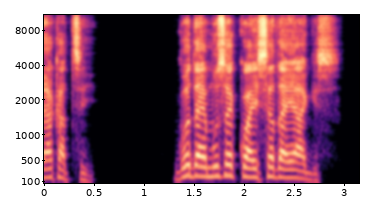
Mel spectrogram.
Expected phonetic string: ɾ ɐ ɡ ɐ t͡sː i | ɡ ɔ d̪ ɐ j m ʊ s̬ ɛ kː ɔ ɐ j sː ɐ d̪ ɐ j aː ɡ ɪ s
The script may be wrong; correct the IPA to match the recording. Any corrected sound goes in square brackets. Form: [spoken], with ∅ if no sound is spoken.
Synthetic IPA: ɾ ɐ [k] ɐ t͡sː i | ɡ ɔ d̪ ɐ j m ʊ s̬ ɛ kː ɔ ɐ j sː ɐ d̪ ɐ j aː ɡ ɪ s

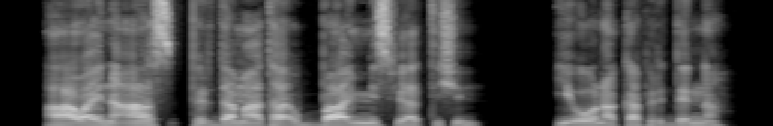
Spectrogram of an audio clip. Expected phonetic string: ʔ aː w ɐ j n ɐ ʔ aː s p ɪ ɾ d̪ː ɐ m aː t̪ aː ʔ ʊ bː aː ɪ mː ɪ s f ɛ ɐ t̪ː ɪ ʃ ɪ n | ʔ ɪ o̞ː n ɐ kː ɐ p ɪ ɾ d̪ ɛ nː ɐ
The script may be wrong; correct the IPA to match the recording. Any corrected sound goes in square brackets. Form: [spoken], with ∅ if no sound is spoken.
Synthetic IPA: ʔ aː w ɐ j n ɐ ʔ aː s p ɪ ɾ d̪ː ɐ m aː t̪ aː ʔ ʊ bː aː ɪ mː ɪ s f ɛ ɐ t̪ː ɪ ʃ ɪ n | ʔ ɪ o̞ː n ɐ kː ɐ p ɪ ɾ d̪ ɛ nː ɐ

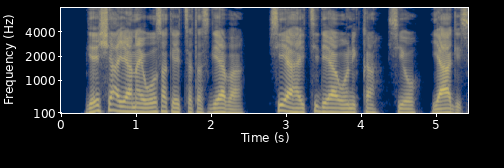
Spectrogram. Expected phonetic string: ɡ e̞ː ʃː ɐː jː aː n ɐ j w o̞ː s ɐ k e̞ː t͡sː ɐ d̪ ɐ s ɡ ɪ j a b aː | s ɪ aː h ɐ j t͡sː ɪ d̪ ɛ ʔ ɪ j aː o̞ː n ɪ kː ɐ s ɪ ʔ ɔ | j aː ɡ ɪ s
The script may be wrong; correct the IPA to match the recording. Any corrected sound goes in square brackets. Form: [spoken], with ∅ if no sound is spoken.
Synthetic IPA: ɡ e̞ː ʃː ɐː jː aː n ɐ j w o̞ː s ɐ k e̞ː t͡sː ɐ [t̪] ɐ s ɡ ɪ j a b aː | s ɪ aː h ɐ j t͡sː ɪ d̪ ɛ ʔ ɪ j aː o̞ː n ɪ kː ɐ s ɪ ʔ ɔ | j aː ɡ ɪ s

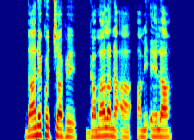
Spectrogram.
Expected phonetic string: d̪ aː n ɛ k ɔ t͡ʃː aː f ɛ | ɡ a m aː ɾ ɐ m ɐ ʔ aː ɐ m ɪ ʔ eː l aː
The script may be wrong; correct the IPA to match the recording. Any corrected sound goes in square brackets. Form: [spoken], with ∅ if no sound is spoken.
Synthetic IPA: d̪ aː n ɛ k ɔ t͡ʃː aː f ɛ | ɡ [ɐ] m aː [l] ɐ [n] ɐ ʔ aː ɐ m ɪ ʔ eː l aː

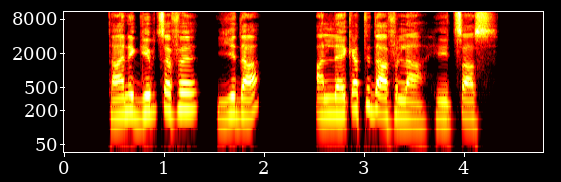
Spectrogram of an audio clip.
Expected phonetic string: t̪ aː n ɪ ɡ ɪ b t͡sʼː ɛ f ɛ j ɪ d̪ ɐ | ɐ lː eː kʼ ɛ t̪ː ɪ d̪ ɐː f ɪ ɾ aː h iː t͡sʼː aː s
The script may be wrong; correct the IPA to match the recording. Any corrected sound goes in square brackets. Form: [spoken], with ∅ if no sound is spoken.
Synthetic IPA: t̪ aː n ɪ ɡ ɪ b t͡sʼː ɛ f ɛ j ɪ d̪ ɐ | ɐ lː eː kʼ ɛ t̪ː ɪ d̪ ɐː f ɪ [l] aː h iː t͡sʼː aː s

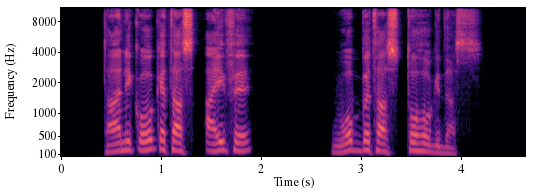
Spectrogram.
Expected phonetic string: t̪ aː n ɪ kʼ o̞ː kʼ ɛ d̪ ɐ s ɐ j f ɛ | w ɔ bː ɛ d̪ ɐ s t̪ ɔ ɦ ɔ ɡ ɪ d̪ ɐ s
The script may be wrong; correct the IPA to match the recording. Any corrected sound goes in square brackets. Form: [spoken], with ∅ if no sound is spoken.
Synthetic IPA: t̪ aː n ɪ kʼ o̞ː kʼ ɛ [t̪] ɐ s ɐ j f ɛ | w ɔ bː ɛ [t̪] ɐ s t̪ ɔ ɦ ɔ ɡ ɪ d̪ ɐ s

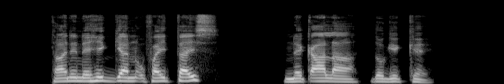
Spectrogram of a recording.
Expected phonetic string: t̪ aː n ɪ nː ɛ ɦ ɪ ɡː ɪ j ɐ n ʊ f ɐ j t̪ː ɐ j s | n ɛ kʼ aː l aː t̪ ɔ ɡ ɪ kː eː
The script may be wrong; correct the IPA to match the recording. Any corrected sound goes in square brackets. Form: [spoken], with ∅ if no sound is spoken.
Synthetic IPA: t̪ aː n ɪ [n] ɛ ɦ ɪ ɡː ɪ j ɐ n ʊ f ɐ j t̪ː ɐ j s | n ɛ kʼ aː l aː [d̪] ɔ ɡ ɪ kː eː

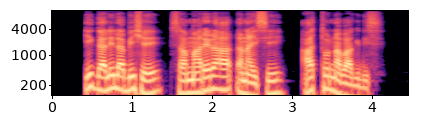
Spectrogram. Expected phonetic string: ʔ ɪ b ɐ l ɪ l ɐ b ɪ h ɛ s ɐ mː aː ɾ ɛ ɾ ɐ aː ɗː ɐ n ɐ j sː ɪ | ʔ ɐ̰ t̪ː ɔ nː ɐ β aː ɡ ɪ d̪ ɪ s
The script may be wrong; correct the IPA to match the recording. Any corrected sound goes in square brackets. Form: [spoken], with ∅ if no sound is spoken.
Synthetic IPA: ʔ ɪ [ɡ] ɐ l ɪ l ɐ b ɪ [ʃ] ɛ s ɐ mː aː ɾ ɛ ɾ ɐ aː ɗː ɐ n ɐ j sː ɪ | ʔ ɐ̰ t̪ː ɔ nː ɐ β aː ɡ ɪ d̪ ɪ s

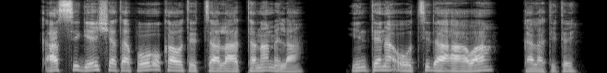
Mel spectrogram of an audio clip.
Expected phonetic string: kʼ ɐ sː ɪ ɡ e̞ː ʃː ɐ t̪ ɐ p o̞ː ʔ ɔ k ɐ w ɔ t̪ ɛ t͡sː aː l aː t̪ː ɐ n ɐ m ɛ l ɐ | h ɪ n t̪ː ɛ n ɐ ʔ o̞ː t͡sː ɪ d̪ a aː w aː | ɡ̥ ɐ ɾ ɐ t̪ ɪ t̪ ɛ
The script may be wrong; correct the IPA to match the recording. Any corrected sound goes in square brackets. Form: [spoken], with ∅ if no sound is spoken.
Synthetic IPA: kʼ ɐ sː ɪ ɡ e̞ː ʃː ɐ t̪ ɐ p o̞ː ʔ ɔ k ɐ w ɔ t̪ ɛ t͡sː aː l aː t̪ː ɐ n ɐ m ɛ l ɐ | h ɪ n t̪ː ɛ n ɐ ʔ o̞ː t͡sː ɪ d̪ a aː w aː | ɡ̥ ɐ [l] ɐ t̪ ɪ t̪ ɛ

